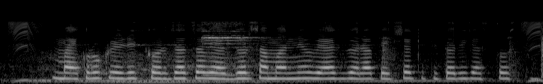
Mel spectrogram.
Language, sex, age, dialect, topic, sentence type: Marathi, female, 18-24, Varhadi, banking, statement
